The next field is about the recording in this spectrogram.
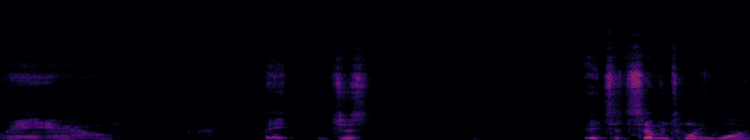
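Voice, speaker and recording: The pace is very slow. A man speaks with long, frequent pauses. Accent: American. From New Jersey. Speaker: gaming streamer. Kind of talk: casual gameplay commentary. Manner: cannot roll R's.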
